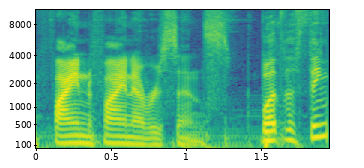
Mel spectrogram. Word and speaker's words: Fifine: fine fine i know it looks like it's pronounced fi fine but in the past they actually reached out to me and corrected me and said that it's actually pronounced fine fine so i've been saying fine fine ever since but the thing about this microphone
